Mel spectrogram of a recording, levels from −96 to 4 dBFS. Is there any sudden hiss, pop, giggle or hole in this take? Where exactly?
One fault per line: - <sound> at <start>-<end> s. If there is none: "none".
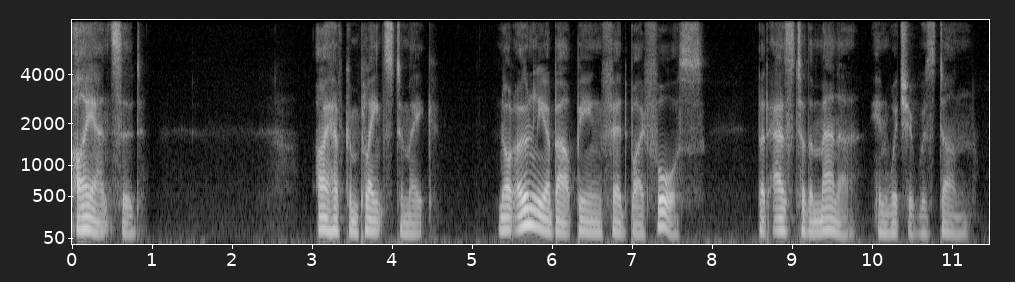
none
